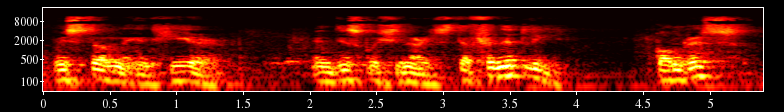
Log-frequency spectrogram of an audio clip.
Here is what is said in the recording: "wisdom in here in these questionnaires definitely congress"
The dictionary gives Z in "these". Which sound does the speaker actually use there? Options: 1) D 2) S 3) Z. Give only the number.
2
